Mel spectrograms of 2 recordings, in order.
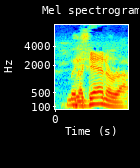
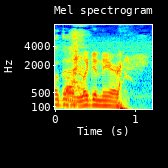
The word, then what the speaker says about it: Ligonier: Laganera. Was it? How do you say it? Bahamut. Legion. No. Ligonier.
